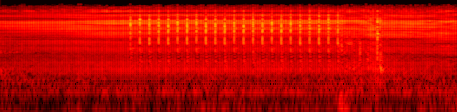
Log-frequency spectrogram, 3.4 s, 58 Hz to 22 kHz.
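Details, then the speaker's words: Lexus LS400 1UZ-FE (96-97) rebuilt harness bench test on stock ECU, forced RPM signal: crisp even injector clicks about three or four per second over faint coil spark ticking; injectors opening and closing normally. "so we've got injector that's fully closed because i've got higher rpm on there and then as soon as i turn it off there it goes to fully open"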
